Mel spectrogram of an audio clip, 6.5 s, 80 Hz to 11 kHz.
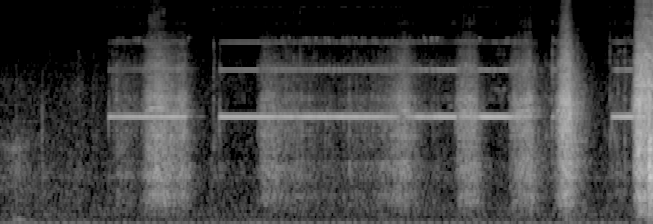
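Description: Cordless drill running with a steady high whine, boring a shallow pilot hole into a wooden crossbar with a 15/64-inch bit, with bursts of scraping as the bit cuts. The whine starts about a second in, breaks off briefly, then stops and starts again near the end.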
